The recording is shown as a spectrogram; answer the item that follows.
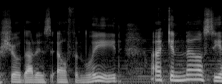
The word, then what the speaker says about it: Lied: incest anime elfant lied it's pronounced lead you [ __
